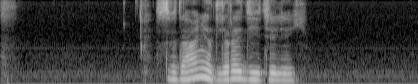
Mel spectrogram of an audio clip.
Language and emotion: Russian, neutral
